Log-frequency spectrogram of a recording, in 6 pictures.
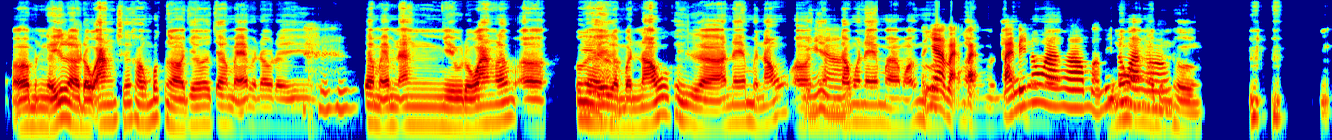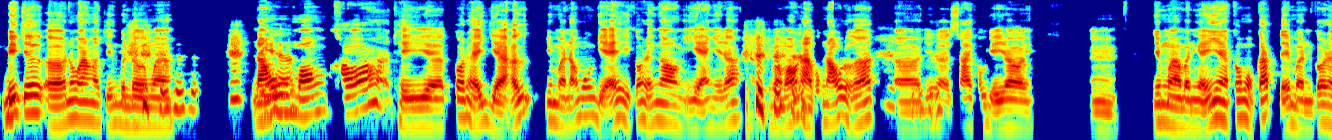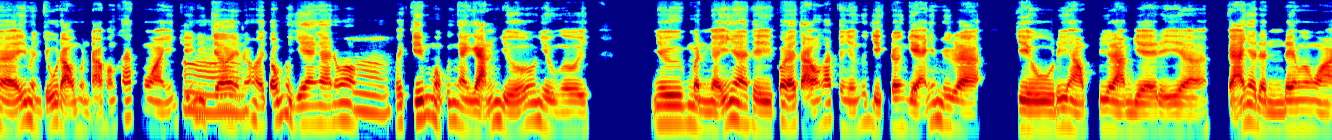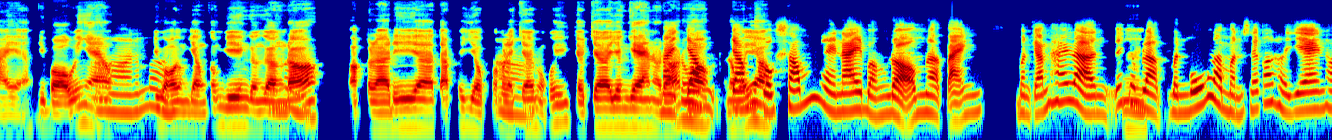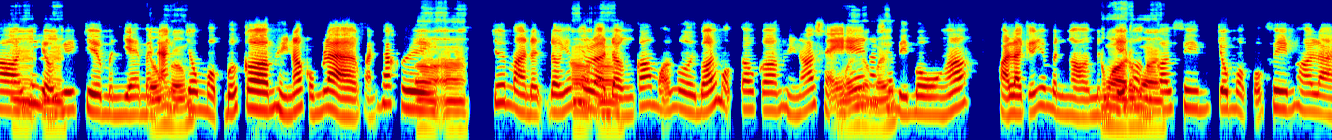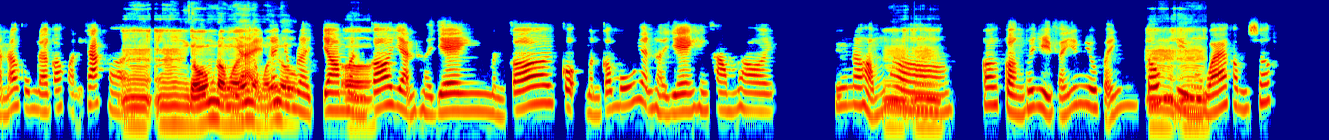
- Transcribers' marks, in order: other background noise; laugh; throat clearing; laugh; laugh; tapping
- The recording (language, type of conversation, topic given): Vietnamese, unstructured, Khoảnh khắc nào trong gia đình khiến bạn nhớ nhất?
